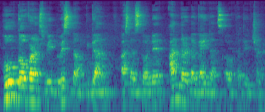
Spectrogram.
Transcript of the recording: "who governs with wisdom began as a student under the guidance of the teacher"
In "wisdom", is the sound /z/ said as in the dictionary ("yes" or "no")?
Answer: no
